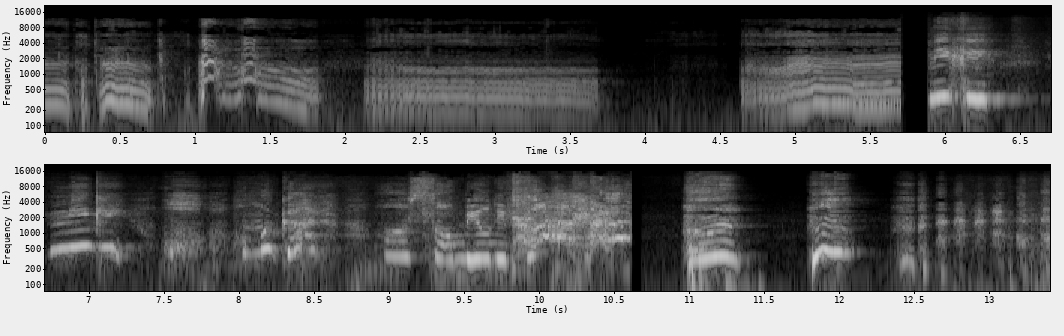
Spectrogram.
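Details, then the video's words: Angry Chihuahua named Niki growling and barking indoors, with harmonic whining yelps early, then gruff irregular barks and growls mixed with a person talking nearby. "The most Angry Chihuahua in the world"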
